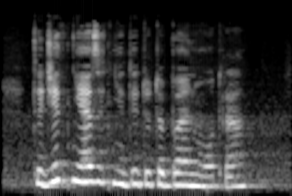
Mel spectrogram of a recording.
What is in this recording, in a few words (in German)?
albanisch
